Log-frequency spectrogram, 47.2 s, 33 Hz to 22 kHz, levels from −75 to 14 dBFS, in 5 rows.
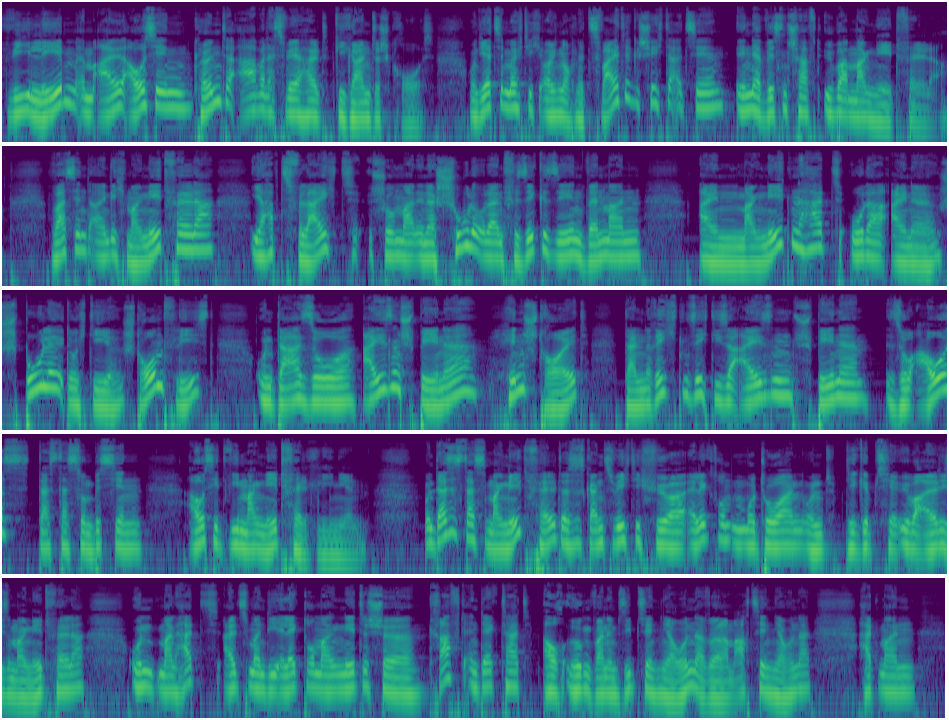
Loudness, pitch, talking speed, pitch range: -17 LUFS, 125 Hz, 150 wpm, 115-150 Hz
